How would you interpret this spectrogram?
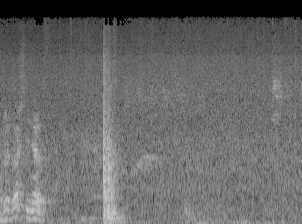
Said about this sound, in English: But it's certainly... Oh, it's already raining out here.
